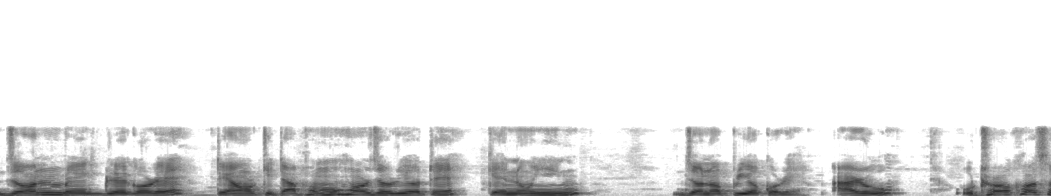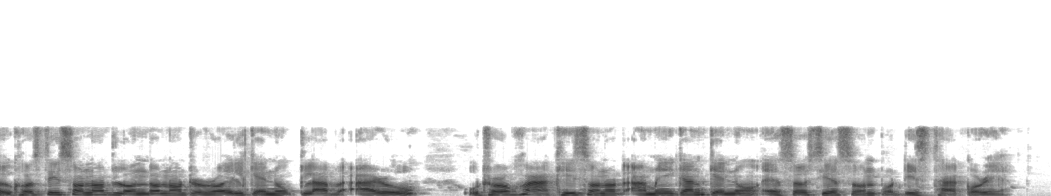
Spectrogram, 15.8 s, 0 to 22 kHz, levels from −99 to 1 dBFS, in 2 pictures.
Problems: none marked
